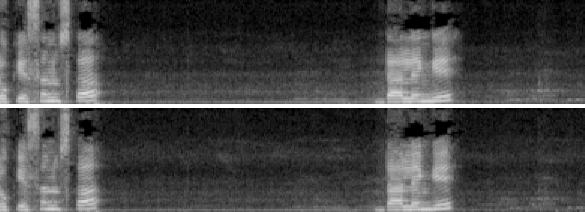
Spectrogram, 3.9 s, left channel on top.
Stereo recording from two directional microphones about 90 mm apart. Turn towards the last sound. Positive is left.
turn(degrees=20)  # may be behind; listen again after turning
